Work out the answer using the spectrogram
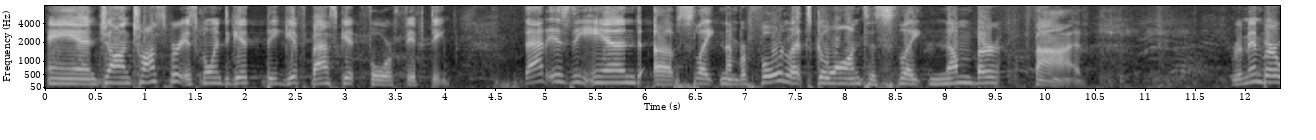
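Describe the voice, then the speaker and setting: A man's voice: high-pitched, a bit bright. A man hosting a live charity auction, reading off bids and names in a folksy way with frequent fillers.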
